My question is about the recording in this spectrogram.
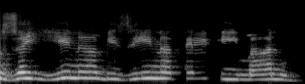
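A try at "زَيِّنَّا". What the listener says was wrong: اس میں دیکھیں جو یہ زینا ہے نا، اس کو زینا نہیں پڑھیں گے کیونکہ تشدید دونوں پر ہے. تو جس طرح آپ نے دفعہ ادا کیا، نون کو بھی 2 دفعہ ادا کریں گے. زینا.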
